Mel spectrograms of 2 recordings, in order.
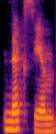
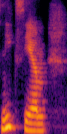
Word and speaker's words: NXIVM: I was thinking it was Nexium, but it's Nixium spelled with a V.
